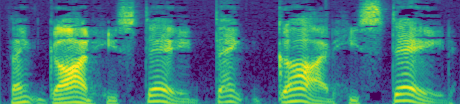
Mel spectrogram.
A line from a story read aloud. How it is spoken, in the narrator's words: I cried hysterically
